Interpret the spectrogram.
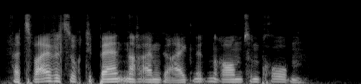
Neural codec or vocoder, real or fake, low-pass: none; real; 10.8 kHz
